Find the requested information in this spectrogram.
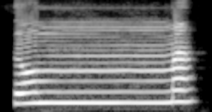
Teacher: سین کی طرح نہیں پڑھنا، سیٹی کی آواز نہیں آنی چاہیے. میم کے اوپر تشدید ہے، اس کا مطلب ہے یہاں پر غنہ ہوگا.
